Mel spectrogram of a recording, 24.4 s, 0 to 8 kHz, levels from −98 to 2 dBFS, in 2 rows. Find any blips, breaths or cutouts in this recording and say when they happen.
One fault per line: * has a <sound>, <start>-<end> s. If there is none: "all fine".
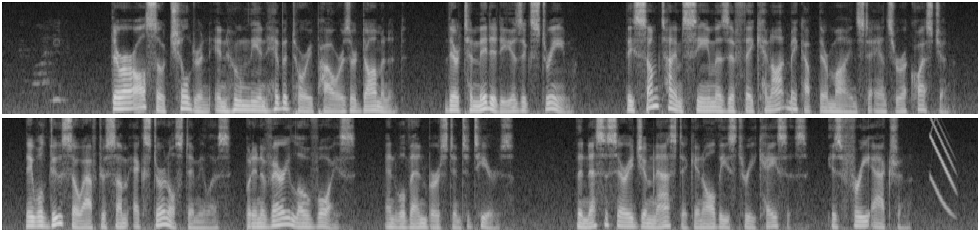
* has a laugh, 0.2-0.8 s
* has a chirp, 23.8-24.2 s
